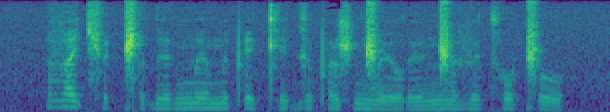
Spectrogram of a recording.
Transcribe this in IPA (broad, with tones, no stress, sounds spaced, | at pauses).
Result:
v æ˦ t͡ɕʰ ø˨ ǁʰ ə˨ ɠ ɘː˦ ŋ͡m ɘː˦ m e˦ pʼ e˨ kʰ e˨ ɡ ɘː˦ pʼ əː˦ ʂ ŋ͡ǁ øː˨ o̯ ɾ øː˦ ŋ͡ǁ ø˦ v ø˦ tʰ o˦ ǁ o˨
